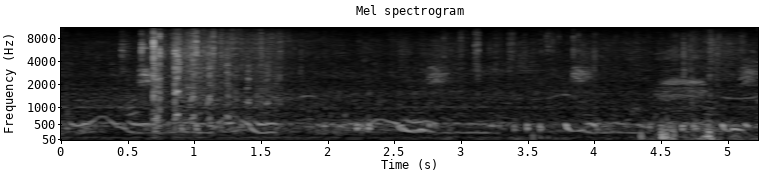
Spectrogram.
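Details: Pigeon cooing in wavering, low tones that rise and fall through the clip, over a steady low rumble with a few clicks near the end.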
